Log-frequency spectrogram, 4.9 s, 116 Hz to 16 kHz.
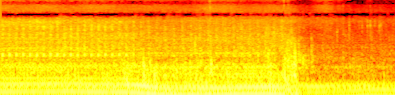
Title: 97 XJ 4.0 clicking/ticking noise while accelerating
